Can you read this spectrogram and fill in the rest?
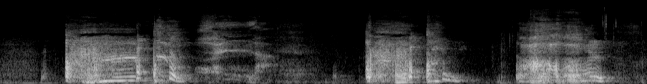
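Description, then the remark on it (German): Someone clears their throat and coughs into their elbow in three rough, fairly loud bursts, with short pauses between them and no talking. “Entschuldigung, ich muss kurz in die Abhustarm husten.”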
